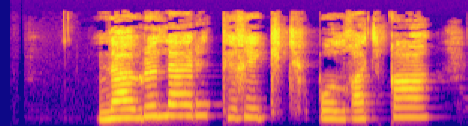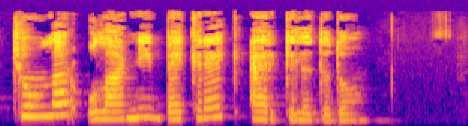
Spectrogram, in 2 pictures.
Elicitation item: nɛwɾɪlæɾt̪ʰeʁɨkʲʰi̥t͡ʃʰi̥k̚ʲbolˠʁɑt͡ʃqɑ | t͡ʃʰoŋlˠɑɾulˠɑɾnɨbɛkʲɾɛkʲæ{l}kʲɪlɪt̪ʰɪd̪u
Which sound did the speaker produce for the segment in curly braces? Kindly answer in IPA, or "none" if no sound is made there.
ɾ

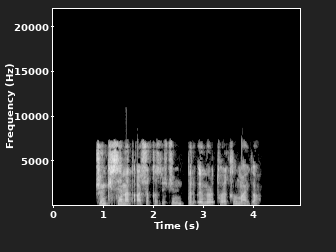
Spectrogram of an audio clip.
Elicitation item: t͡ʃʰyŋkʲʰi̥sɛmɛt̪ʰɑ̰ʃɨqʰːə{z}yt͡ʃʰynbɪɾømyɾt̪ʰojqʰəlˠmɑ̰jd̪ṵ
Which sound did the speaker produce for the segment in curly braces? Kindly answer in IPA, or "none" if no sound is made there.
z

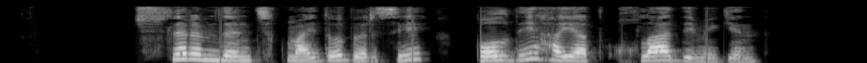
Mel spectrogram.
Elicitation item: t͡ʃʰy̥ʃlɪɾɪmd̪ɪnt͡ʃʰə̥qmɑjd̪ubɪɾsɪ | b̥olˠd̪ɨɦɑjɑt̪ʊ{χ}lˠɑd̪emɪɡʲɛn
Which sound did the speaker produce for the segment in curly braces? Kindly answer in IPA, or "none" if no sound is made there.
χ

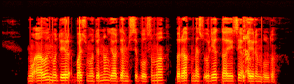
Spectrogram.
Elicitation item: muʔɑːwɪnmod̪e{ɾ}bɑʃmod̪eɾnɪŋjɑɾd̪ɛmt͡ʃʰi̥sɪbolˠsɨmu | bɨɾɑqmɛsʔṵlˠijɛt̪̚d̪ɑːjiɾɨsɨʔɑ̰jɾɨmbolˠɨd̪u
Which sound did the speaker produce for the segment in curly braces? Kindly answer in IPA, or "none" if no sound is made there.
ɾ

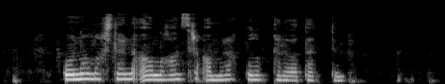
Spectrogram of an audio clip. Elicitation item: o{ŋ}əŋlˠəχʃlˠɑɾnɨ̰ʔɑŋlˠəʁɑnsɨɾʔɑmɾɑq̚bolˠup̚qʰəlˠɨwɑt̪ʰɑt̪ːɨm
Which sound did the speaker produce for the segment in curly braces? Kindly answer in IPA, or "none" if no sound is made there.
n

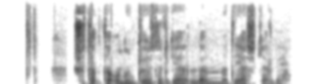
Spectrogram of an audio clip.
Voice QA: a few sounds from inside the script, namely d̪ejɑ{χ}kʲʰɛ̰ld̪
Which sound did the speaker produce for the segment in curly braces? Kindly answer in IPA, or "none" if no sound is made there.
ʃ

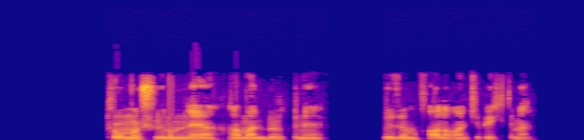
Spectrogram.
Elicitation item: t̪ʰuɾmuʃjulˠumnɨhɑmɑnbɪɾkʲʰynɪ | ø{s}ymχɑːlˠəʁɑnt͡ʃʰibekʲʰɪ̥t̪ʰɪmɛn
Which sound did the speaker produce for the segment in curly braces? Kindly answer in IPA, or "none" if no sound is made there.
z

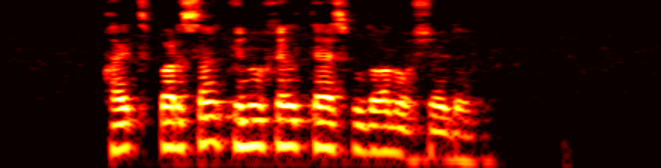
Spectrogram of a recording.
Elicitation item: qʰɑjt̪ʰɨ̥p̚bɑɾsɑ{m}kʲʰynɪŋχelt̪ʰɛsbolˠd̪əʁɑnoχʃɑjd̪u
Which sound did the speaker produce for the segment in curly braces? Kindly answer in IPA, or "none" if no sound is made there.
ŋ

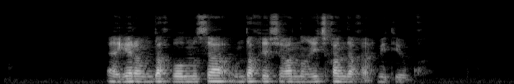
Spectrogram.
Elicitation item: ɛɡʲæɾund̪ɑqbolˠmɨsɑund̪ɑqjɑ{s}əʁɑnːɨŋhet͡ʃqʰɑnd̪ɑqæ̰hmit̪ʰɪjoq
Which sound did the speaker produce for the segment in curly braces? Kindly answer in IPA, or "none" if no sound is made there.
ʃ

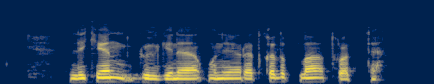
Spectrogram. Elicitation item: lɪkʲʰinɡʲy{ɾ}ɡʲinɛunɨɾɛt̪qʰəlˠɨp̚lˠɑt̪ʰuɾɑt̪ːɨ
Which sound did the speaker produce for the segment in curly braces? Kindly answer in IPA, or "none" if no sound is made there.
l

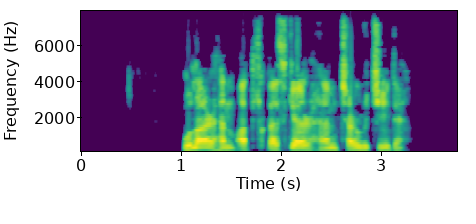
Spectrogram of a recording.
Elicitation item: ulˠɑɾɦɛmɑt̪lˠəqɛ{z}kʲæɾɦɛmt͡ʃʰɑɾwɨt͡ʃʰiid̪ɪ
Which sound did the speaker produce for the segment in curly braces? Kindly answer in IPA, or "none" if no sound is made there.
s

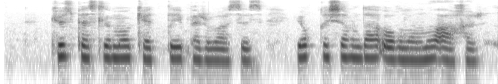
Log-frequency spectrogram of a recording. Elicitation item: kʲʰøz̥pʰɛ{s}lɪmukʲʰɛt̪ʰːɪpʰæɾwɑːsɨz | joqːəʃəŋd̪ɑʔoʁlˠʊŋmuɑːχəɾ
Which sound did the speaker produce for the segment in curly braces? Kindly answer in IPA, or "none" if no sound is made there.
s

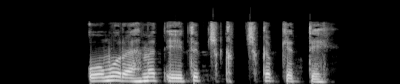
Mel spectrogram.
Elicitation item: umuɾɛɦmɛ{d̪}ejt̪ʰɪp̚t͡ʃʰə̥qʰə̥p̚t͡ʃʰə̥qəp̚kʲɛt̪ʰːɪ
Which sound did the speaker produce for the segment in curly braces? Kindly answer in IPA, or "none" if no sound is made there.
t̪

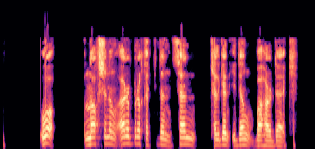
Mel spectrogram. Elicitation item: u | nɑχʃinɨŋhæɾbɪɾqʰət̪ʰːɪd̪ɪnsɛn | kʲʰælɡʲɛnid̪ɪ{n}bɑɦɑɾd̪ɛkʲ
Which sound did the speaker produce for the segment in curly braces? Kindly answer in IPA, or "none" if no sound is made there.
ŋ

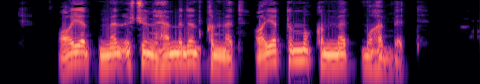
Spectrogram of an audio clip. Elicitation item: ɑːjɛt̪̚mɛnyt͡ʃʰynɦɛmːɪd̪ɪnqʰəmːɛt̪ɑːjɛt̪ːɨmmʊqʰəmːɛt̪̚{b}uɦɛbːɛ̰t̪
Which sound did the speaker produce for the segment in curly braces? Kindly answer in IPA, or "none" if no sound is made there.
m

